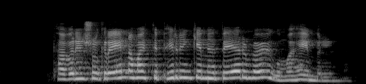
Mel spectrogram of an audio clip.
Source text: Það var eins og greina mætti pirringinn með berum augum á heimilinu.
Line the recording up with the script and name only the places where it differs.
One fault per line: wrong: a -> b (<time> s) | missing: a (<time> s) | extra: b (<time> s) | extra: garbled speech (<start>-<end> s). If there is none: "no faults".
no faults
